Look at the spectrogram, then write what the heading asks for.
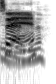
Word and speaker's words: Seine: Seine, ni får ursäkta mig, jag kan inte uttala franska men Se sen Sen i norra Frankrike och han bygger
